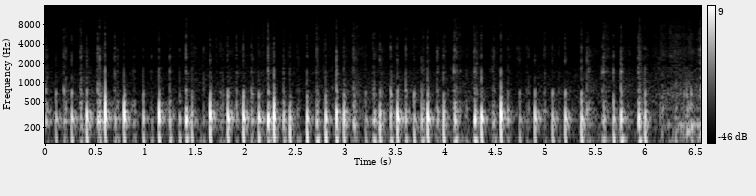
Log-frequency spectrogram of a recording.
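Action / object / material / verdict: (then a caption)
tap / cardboard box / cardboard / none. A hollow, medium brown cardboard shoe-type box is held close and tapped and scratched rapidly and forcefully with fingertips and nails. The result is a fast, uneven stream of short, dry knocks with a hollow, boxy resonance around 300 Hz, mixed with faint scratchy rustling.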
